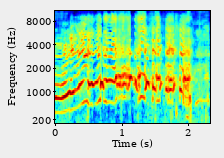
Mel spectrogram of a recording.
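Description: A toddler's high-pitched wordless vocalizing: a long rising note, then a fast warbling call that wavers up and down in the second half.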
